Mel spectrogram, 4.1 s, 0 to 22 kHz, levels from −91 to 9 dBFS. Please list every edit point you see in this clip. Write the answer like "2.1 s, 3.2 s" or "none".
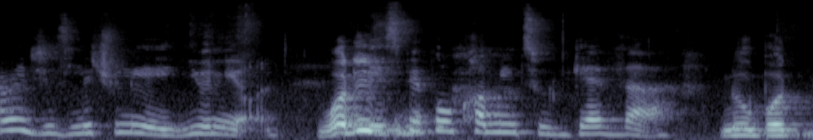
none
